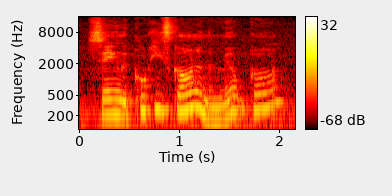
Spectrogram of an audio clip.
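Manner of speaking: usual speaking voice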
